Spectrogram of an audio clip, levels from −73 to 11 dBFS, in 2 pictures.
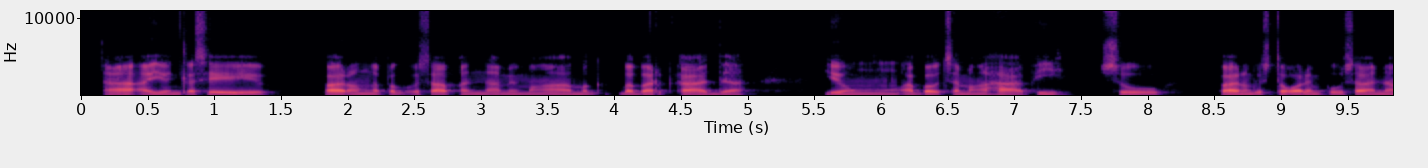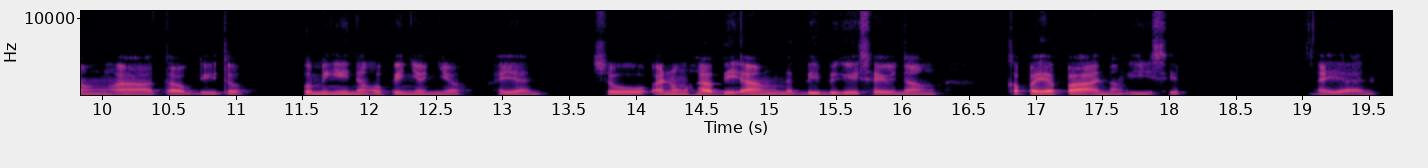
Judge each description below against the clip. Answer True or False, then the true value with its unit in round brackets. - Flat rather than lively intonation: True (1.8 semitones)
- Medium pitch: False (110 Hz)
